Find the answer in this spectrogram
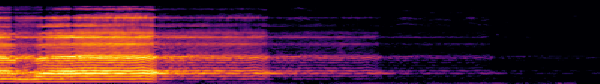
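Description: A male qari reciting the Quran in melodic tilawah style holds the last long note of a verse for about a second. The voice then dies away in a reverberant tail that fades over two to three seconds and cuts off into silence.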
